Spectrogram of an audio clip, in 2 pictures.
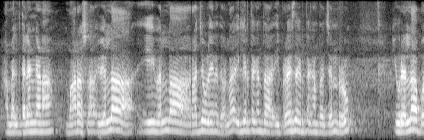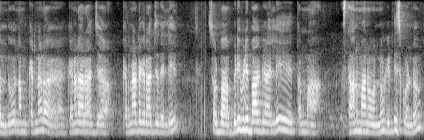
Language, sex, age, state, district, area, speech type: Kannada, male, 18-30, Karnataka, Bellary, rural, spontaneous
